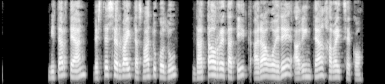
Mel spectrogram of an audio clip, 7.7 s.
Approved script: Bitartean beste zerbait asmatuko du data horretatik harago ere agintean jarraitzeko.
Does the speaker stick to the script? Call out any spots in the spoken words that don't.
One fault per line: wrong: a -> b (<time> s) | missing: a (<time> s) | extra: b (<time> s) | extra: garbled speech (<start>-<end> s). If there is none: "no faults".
no faults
